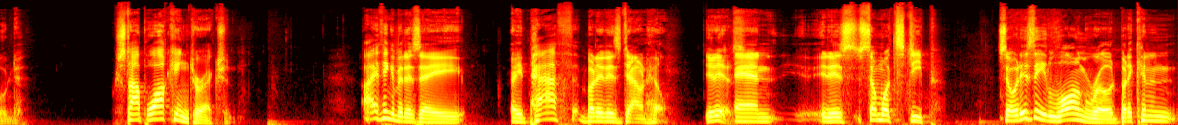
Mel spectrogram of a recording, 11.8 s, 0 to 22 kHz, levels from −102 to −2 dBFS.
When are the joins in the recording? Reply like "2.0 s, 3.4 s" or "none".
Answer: 1.9 s

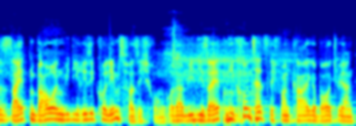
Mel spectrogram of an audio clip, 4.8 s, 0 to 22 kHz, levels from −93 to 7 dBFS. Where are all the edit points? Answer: none

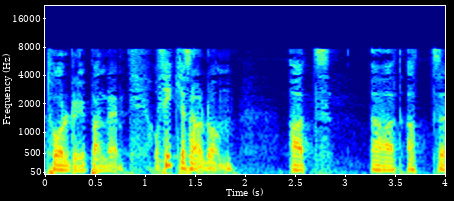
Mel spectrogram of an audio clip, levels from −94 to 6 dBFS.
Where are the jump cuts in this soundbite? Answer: 1.1 s, 1.4 s

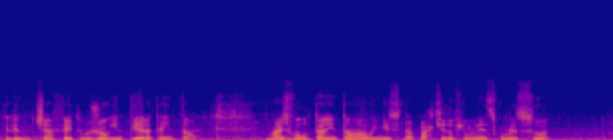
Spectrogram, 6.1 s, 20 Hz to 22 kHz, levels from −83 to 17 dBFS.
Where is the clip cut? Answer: none

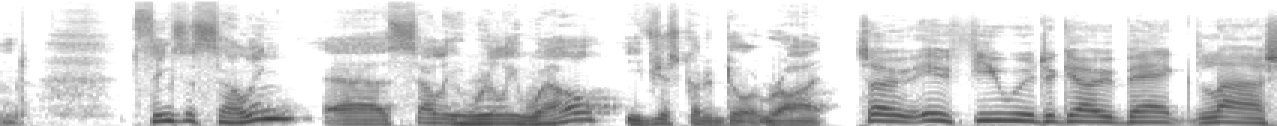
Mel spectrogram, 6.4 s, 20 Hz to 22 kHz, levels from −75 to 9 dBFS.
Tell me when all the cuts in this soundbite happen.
4.2 s

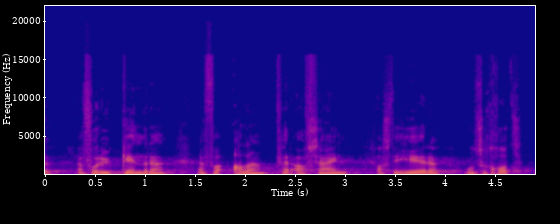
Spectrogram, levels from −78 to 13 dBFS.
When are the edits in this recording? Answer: 2.3 s, 3.3 s

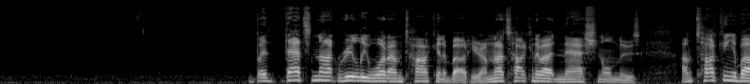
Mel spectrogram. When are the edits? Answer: none

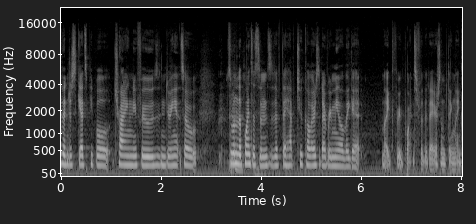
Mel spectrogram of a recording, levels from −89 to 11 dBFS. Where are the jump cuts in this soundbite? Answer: none

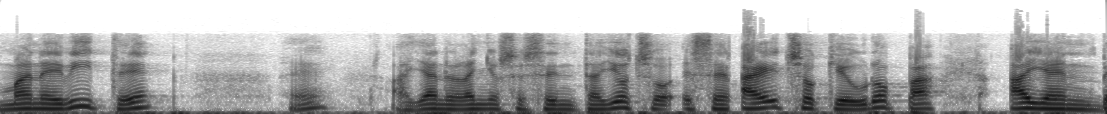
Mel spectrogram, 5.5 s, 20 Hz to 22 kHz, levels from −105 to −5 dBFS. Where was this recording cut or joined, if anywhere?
3.6 s

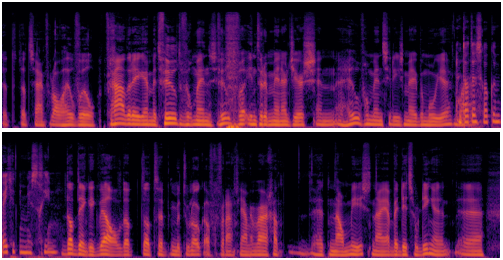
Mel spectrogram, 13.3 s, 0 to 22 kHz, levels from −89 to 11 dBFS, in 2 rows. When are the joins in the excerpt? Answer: 1.3 s, 2.9 s, 4.2 s, 5.3 s, 6.4 s, 6.9 s, 10.0 s

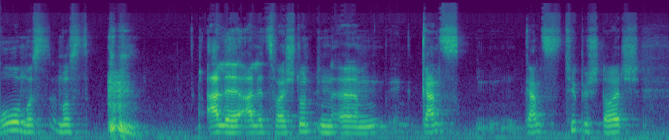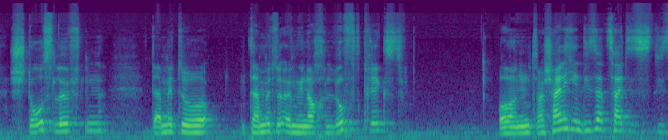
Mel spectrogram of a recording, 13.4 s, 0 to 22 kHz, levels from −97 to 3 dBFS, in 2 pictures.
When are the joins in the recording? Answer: 12.0 s

